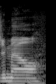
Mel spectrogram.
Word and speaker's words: Jamal: Yo everybody, I'm Jamel, spelled Jamal, pronounced Jamel.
